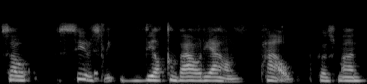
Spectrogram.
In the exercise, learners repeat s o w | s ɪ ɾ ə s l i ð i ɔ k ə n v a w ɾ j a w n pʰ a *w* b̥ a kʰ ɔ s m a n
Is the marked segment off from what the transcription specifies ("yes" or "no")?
no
